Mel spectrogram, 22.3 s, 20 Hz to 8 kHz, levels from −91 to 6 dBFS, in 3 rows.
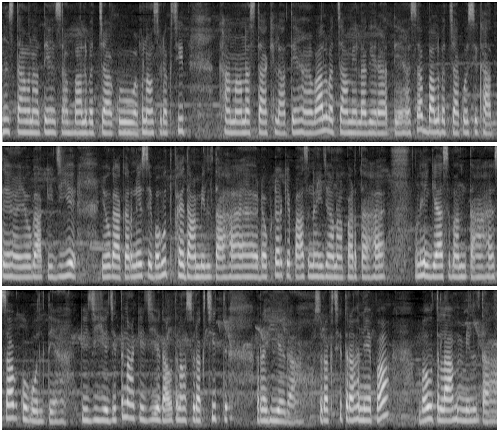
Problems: constant background noise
